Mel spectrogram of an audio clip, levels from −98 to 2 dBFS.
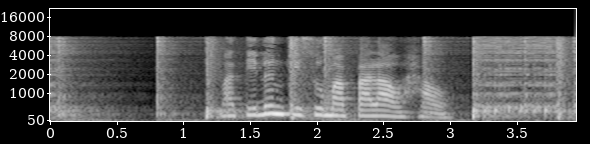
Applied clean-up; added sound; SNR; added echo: none; Snare drum; 6 dB; none.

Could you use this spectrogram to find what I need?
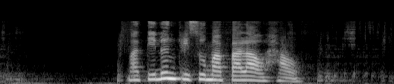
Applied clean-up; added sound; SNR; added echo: neural separator model SepFormer DNS4.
